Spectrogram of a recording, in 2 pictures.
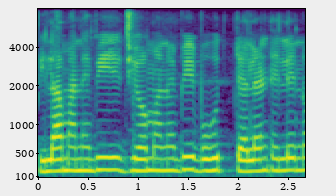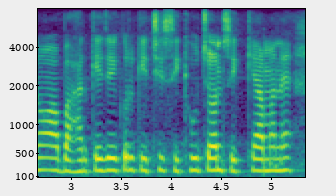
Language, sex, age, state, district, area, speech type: Odia, female, 30-45, Odisha, Bargarh, urban, spontaneous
